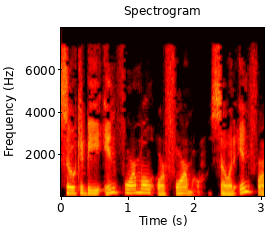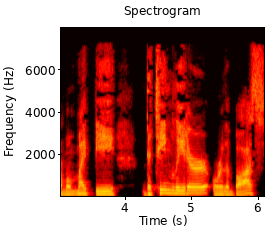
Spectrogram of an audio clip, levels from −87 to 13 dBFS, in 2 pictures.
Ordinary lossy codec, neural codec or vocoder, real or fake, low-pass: MP3, 32 kbps; none; real; 7.2 kHz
